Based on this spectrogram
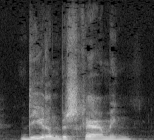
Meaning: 1. protection of animals: i.e., (defense of) animal rights 2. society for humane treatment of animals
- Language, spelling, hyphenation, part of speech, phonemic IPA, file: Dutch, dierenbescherming, die‧ren‧be‧scher‧ming, noun, /ˈdiː.rə(n).bəˌsxɛr.mɪŋ/, Nl-dierenbescherming.ogg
